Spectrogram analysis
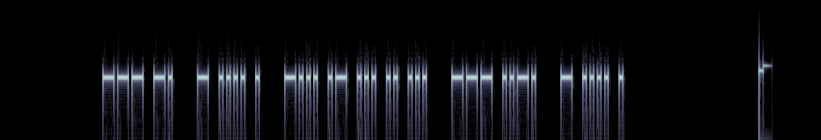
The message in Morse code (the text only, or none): ON THE BASIS OF THE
